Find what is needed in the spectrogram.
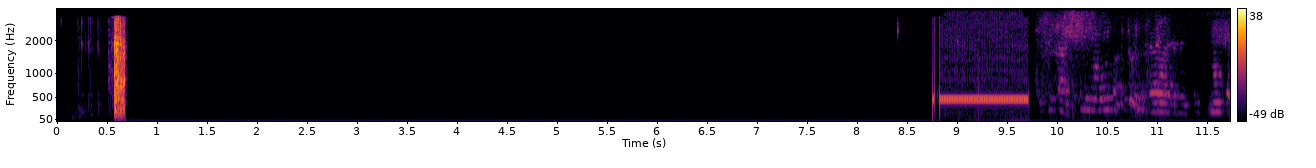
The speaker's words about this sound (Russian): Добрый день. Вы позвонили в компанию «Светон». Для выбора нужного вам абонента введите добавочный номер после звукового сигнала или дождитесь ответа секретаря.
